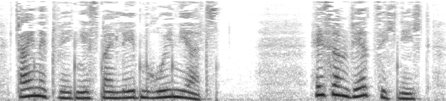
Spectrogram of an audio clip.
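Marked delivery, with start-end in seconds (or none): none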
